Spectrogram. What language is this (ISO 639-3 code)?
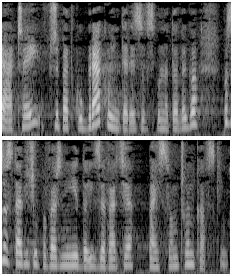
pol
